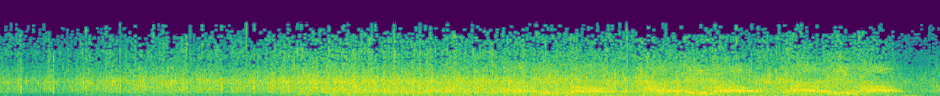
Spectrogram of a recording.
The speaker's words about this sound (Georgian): წუთიერი დუმილს მოჰყვა შეკრებილების ტაში და შეძახილები.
